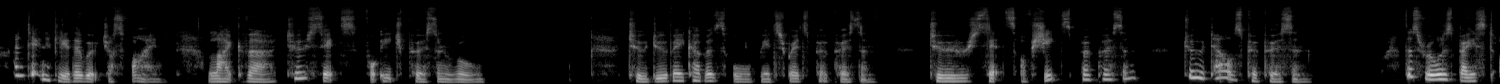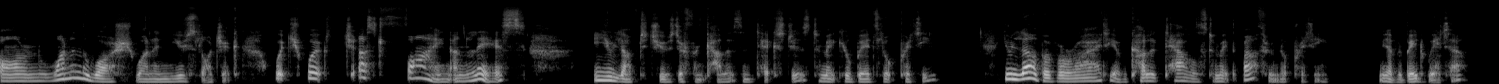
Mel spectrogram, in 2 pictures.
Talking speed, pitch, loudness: 160 wpm, 175 Hz, -29 LUFS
